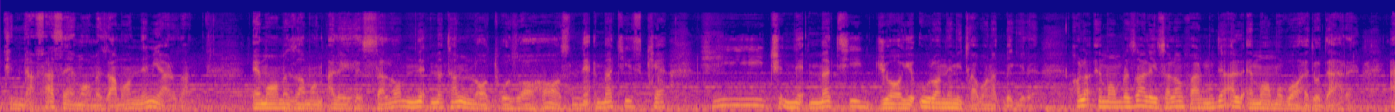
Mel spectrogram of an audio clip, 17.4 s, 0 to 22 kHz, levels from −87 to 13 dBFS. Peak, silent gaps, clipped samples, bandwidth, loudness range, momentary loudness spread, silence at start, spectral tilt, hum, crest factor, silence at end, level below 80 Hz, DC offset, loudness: -4 dBFS; none; under 0.1%; 15 kHz; 4 LU; 10 LU; 0 s; -7 dB/octave; none; 14 dB; 0 s; -34 dBFS; under 0.1%; -21 LUFS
